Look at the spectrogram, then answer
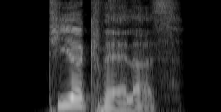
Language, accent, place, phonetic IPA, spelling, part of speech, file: German, Germany, Berlin, [ˈtiːɐ̯ˌkvɛːlɐs], Tierquälers, noun, De-Tierquälers.ogg
- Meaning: genitive singular of Tierquäler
